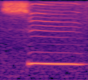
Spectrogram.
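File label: "syu1", Cantonese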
